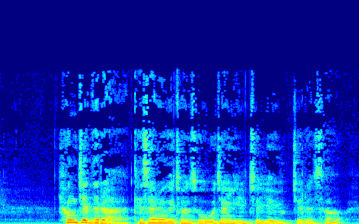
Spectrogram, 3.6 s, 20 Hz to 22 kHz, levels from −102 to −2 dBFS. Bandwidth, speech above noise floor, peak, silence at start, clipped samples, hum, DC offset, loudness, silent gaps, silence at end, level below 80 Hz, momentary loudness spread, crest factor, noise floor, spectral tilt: 15.5 kHz; 25 dB; -16 dBFS; 0.2 s; under 0.1%; none; under 0.1%; -33 LUFS; none; 0.15 s; -60 dBFS; 9 LU; 18 dB; -57 dBFS; -7 dB/octave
